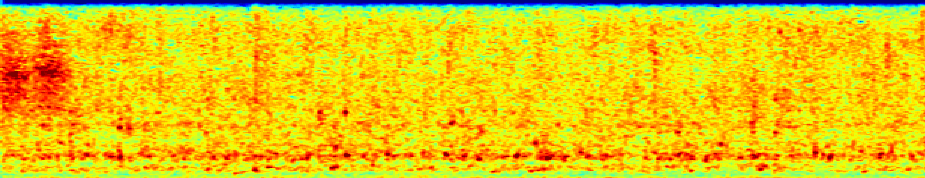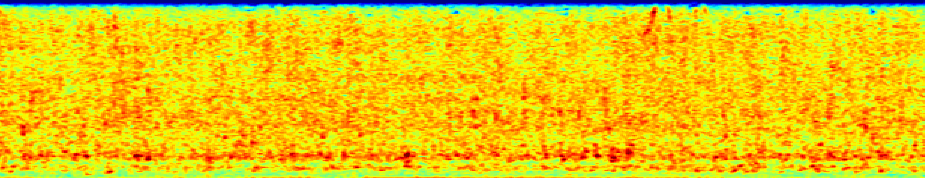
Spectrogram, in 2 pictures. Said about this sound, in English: And let us just be here next to this beautiful river with our feet in the water. Surrounded by trees.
